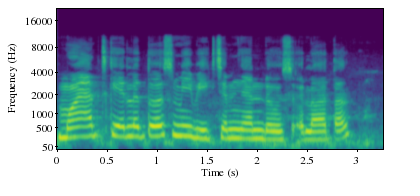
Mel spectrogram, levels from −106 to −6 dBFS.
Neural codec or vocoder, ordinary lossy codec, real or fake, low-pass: none; none; real; 10.8 kHz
